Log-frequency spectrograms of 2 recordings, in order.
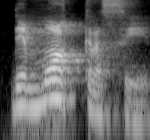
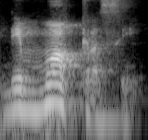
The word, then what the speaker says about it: democracy: called ante penultimate syllable certain words ending in C Y T yph ygy take the stress on the ante penultimate syllable in case of polysyllabic words for example democracy democracy democracy here stresses mark on the third syllable from the last one responsibility responsibility yeah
